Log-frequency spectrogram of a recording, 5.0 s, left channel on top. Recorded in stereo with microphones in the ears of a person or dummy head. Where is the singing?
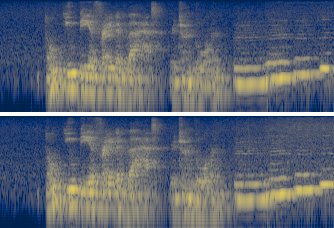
35° left (ahead or behind), 1.2 m.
